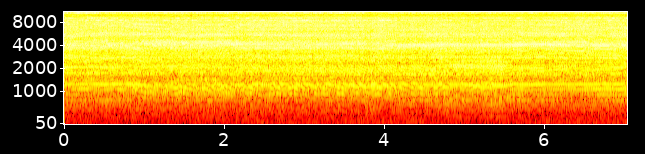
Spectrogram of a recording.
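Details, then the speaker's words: Rockwell Sonicrafter oscillating tool, intermittent power, after replacing a cracked resistor and fixing bad solder joints in the speed control circuit: high buzzing whine wavering in pitch; better but not perfect, speed still uneven. "seems like it's better it doesn't seem perfect though it doesn't seem perfect but it's working better"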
